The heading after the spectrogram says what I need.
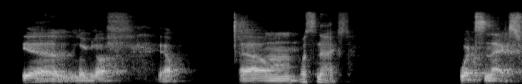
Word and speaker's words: Legraf: Legraf? yeah, Legraf.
